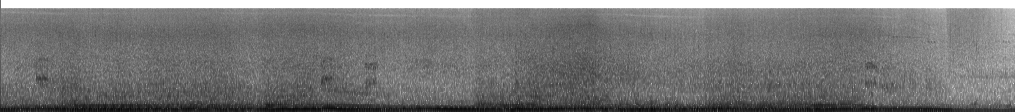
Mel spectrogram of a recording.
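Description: A truck engine rumbles and revs up and down.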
